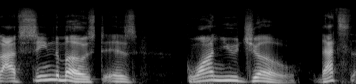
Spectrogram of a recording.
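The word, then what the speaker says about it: Zhou: seen the most is guan yu-jo that's that's how they're pronouncing the last name like j-o-e so we'll keep it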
